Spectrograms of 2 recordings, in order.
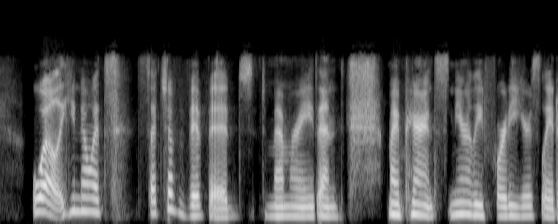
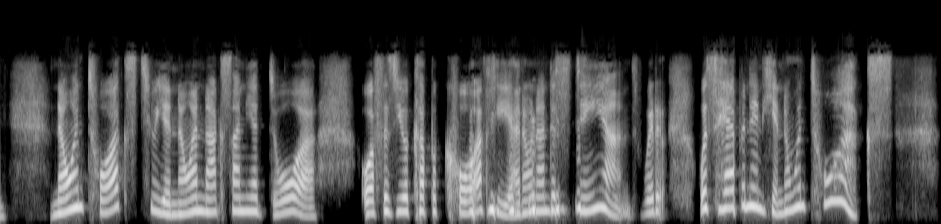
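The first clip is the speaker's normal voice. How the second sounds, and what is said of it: Imitated strong New York accent. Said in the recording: “their strong New York accents”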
